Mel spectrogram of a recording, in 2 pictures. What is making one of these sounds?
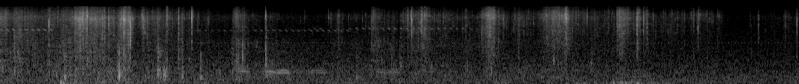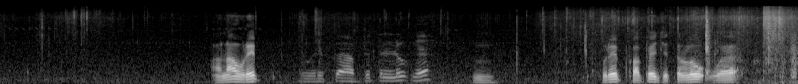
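Dry stalks rustle and crackle close by.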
